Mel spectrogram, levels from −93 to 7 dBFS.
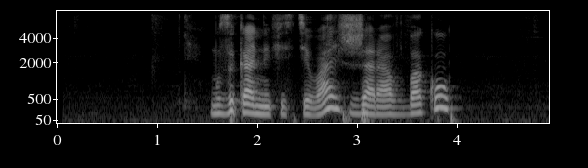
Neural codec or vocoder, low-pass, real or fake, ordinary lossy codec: none; 7.2 kHz; real; none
